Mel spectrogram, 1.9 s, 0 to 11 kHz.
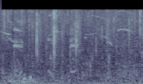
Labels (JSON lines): {"label": "biophony, dolphin", "recorder": "SoundTrap 500"}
